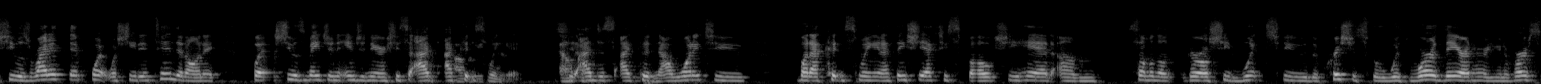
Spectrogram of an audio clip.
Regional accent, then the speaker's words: Alabama, United States; Yeah. And when I joined the military, because I said I was from Alabama, people look down upon you as if you're stupid.

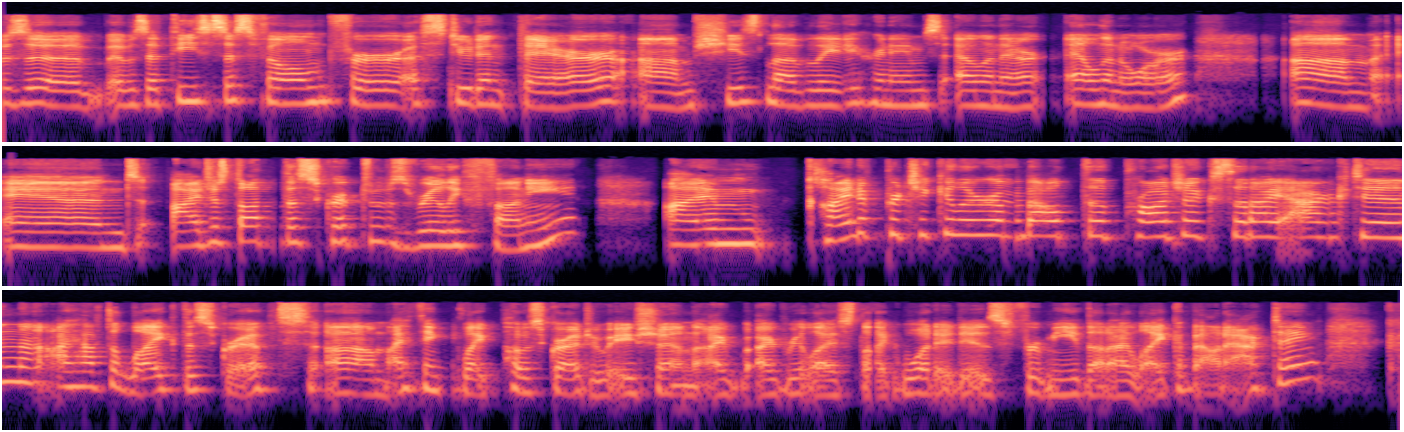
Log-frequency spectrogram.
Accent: Pennington, New Jersey, United States; So I'm from a small town in New Jersey called Pennington. But no one really knows where Pennington is.

